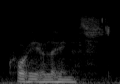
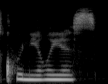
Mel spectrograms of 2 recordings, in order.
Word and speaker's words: Coriolanus: I thought his name was Cornelius.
